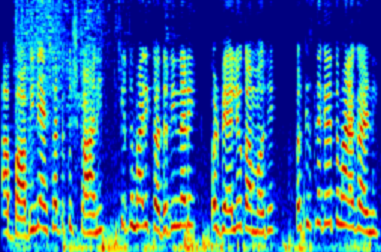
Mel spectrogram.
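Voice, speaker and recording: A woman voicing a mild-mannered husband in an animated cartoon, speaking in a placating, reasonable way. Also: high voice, fast, a little hiss or hum. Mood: explaining.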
